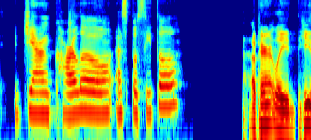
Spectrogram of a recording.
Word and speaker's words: Esposito: Esposito for everybody else yes it should be Esposito that's how you say it but no the him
